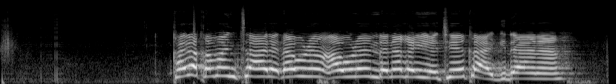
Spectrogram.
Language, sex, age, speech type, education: Hausa, female, 46-60, read, secondary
